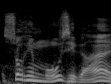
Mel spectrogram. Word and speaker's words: Sori Musica: Sori Musica, l'accent tonique.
